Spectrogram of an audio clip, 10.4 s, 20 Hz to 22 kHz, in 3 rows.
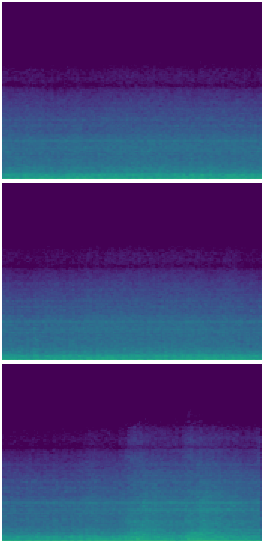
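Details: Honda CA160 Benly twin after carb rebuild with clogged pilot and main jets cleared, float level set: even, steady idle then a clean throttle blip; runs well.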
